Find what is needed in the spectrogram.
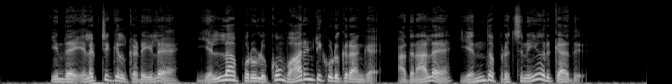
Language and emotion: Tamil, happy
